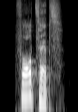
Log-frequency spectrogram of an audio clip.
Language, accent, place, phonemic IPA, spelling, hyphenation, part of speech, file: German, Germany, Berlin, /ˈfɔʁft͡sɛps/, Forzeps, For‧zeps, noun, De-Forzeps.ogg
- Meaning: forceps (used in the delivery of babies)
